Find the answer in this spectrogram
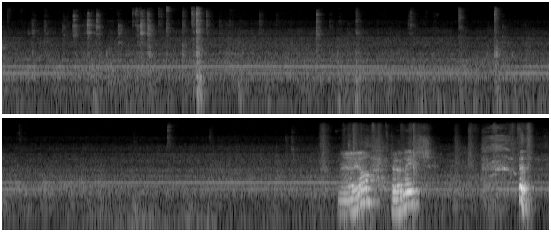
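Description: Faint scattered metallic clicks and taps of screws and tools being handled while a gaming chair is assembled, over a steady faint hum. A man speaks a few short words near the end.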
